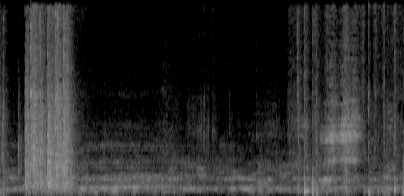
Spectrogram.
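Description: Fleece costume fabric rustling briefly as it is handled, then a few light clicks near the end.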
